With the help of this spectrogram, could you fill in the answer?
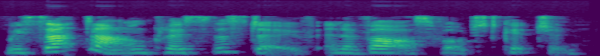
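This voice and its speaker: A woman reads a children's book aloud like a teacher to her class. Her high, bright voice moves up and down expressively, and the recording is a little dull. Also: moderate pace, vocal fry, slight background noise. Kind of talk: expressive children's storybook reading.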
